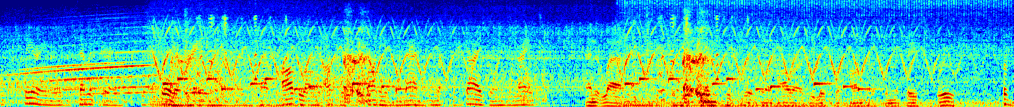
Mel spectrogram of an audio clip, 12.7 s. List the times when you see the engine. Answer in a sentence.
You can hear the engine from 0.0 to 12.6 s.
